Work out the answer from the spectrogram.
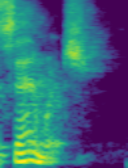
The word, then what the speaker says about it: sandwich: I'm talking about a T or a D sandwich, which is descriptively silent, just like the D in the word sandwich.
